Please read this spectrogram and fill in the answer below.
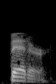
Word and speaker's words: better: Just as you don't say the T in listen, the double T in better is pronounced D. Better.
